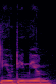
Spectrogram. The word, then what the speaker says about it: neodymium: as strong as the pure I think it's pronounced neodymium bar magnet so get yourself a bar magnet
